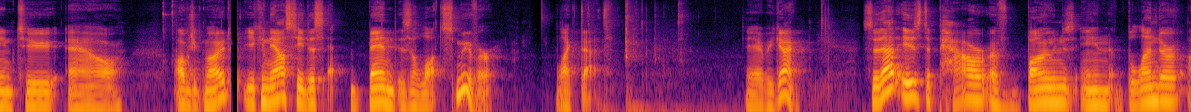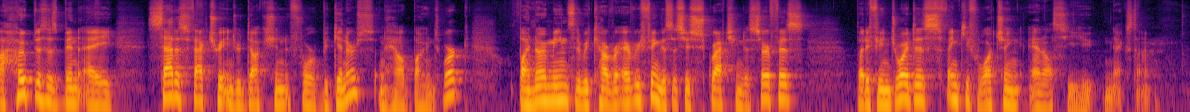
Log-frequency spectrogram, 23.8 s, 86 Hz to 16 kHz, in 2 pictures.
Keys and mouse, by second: 2.6 shift+middle drag.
